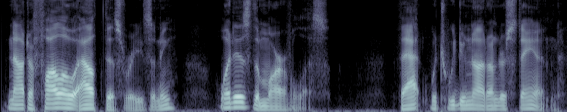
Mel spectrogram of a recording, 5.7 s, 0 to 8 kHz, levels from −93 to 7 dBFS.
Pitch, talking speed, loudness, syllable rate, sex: 100 Hz, 160 wpm, -20 LUFS, 5.4 syllables/s, male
